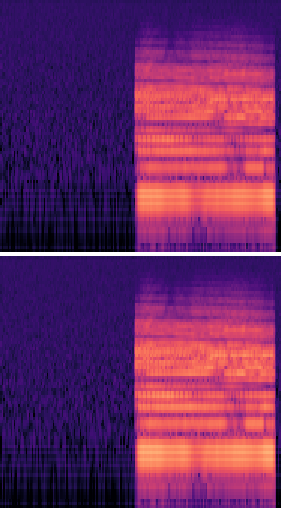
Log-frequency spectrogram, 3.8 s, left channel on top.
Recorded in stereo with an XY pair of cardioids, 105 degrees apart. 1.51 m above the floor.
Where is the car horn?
20° right.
